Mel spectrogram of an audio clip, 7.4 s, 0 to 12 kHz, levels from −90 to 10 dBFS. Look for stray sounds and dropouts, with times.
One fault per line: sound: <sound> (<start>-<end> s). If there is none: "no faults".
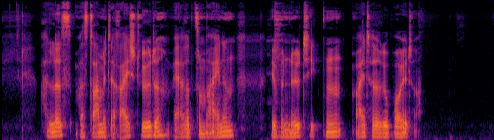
no faults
